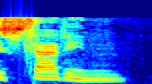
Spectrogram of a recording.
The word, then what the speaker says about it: studying: What is he studying? – Repeat. – What is he studying? – No. Studying has three syllables.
